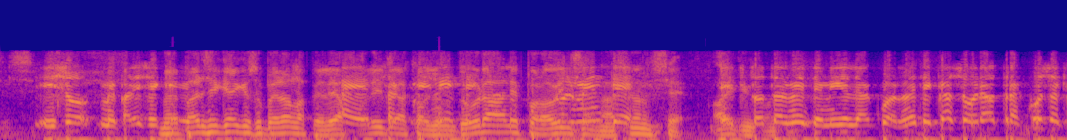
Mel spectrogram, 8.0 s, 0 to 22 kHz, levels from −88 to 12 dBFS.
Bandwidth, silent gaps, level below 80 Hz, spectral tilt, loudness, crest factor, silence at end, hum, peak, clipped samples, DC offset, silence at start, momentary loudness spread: 6 kHz; none; -38 dBFS; -7.5 dB/octave; -17 LUFS; 14 dB; 0 s; none; -4 dBFS; under 0.1%; under 0.1%; 0 s; 4 LU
